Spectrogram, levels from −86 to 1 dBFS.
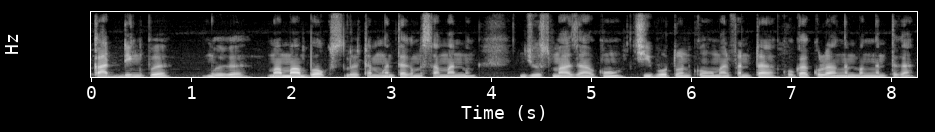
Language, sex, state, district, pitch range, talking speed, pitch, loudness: Wancho, male, Arunachal Pradesh, Longding, 100-110 Hz, 190 wpm, 105 Hz, -22 LUFS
